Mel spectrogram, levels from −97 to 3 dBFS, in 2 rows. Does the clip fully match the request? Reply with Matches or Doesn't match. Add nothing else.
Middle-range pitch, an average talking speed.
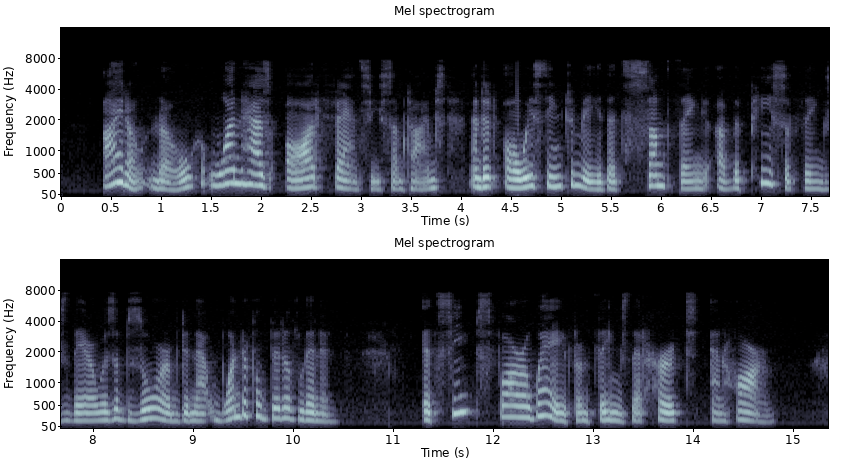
Matches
